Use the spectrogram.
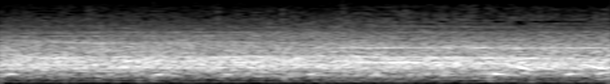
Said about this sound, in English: And everybody is clapping it up for the dude.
